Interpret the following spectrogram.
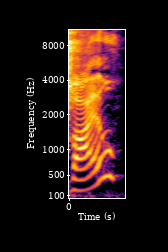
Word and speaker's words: Viall: what it is dude it's vile it's vile vile I feel like that's not that hard to pronounce yeah but it is so you have because you have to like pause after the AI VR not the best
